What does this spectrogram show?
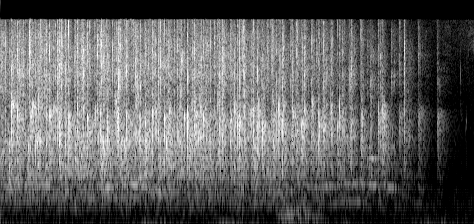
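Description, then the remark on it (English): A church audience bursts into sustained, dense hand clapping in praise of the Lord, steady for several seconds before thinning into scattered claps and fading out; a few voices murmur faintly beneath. “If you believe that, give the Lord a hand clap of praise.”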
